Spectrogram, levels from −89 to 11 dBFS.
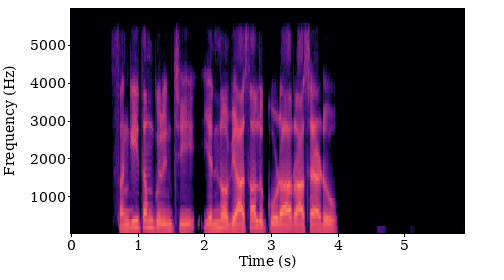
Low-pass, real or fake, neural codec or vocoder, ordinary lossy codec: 5.4 kHz; fake; autoencoder, 48 kHz, 128 numbers a frame, DAC-VAE, trained on Japanese speech; none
